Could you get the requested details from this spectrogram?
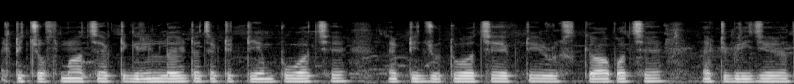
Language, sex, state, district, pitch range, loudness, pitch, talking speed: Bengali, male, West Bengal, Jalpaiguri, 135-140 Hz, -14 LUFS, 135 Hz, 130 wpm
